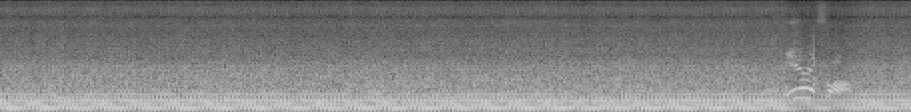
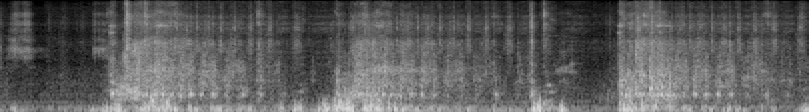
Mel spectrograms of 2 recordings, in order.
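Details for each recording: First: Craftsman mower with Briggs & Stratton engine after repair, primed and started with a light pull after one failed try: steady, even putter with constant pitch and no misses or surging; working perfectly, though its oil is completely black. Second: Craftsman mower with Briggs & Stratton engine, three primes, trying to start on its own fuel: three hard pulls spin it over with no firing, as fuel isn't delivered.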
